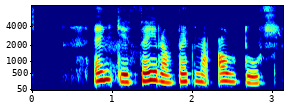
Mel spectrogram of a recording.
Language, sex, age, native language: Icelandic, female, 10, Icelandic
